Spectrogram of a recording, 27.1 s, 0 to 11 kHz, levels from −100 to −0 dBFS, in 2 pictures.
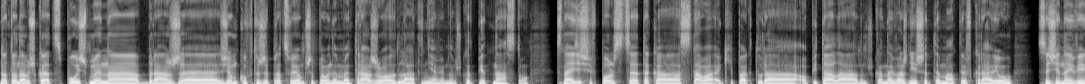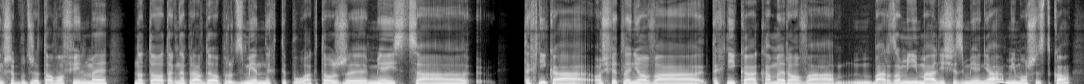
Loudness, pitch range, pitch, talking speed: -14 LUFS, 125-145 Hz, 130 Hz, 130 wpm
